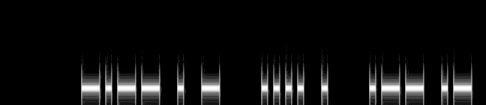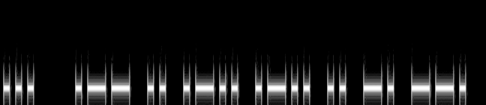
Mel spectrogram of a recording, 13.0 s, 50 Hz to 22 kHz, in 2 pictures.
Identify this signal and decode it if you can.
Morse code, heard as a keyed tone, about 15 wpm, 700 Hz. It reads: YET HE WAS WILLING
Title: Sentences from Top 1100 Words 15wpm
